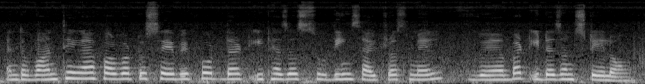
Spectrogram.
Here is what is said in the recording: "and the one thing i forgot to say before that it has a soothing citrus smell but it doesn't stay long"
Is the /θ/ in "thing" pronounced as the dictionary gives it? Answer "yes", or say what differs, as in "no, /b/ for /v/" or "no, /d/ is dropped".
no, /t/ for /θ/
